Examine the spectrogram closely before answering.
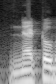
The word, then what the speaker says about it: natto: एक जापानी डिश है एक नेटो भी कहते हैं नाटो भी कहते हैं आप पे आप पे है कि आप क्या उसको प्रोनाउंस करते हैं तो ये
